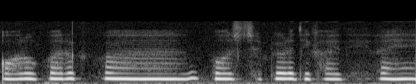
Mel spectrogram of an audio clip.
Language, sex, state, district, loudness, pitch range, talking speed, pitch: Hindi, female, Chhattisgarh, Sukma, -12 LUFS, 245-260 Hz, 160 wpm, 250 Hz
